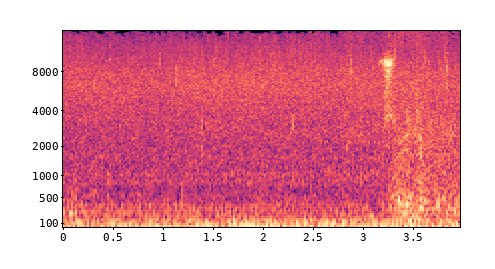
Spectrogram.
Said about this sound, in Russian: Опять дождь, да мать вашу.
